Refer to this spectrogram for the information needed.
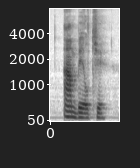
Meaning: diminutive of aambeeld
- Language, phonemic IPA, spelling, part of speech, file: Dutch, /ˈambelcə/, aambeeldje, noun, Nl-aambeeldje.ogg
